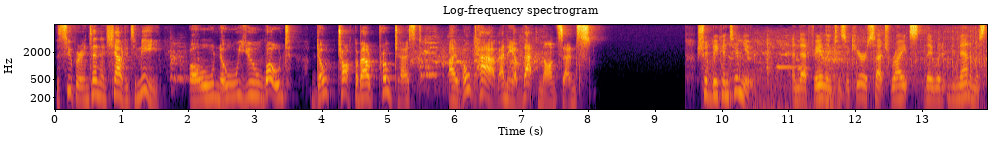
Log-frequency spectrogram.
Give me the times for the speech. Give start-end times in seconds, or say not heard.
0.0-8.1, 9.6-13.9.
